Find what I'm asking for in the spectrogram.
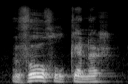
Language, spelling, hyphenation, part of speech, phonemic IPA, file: Dutch, vogelkenner, vo‧gel‧ken‧ner, noun, /ˈvoː.ɣəlˌkɛ.nər/, Nl-vogelkenner.ogg
- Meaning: a bird expert, e.g. a knowledgeable bird enthusiast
